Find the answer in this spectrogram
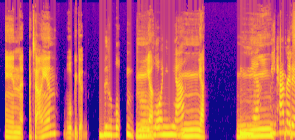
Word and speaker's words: Bologna: When I can pronounce the GN sound of those two letters together in Italian, we'll be good. Bologna.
